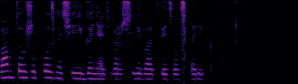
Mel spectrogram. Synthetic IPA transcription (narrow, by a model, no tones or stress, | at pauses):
vamt̪oʐɨpoznət͡ɕɪiɡɐnʲætʲvɐɾʂlʲivəɐt̪vʲetʲɪlˠst̪ɐɾʲik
